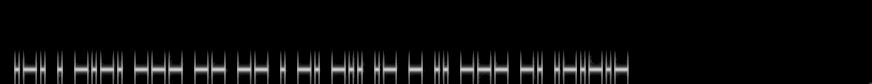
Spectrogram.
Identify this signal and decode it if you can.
Morse code, heard as a keyed tone, about 28 wpm, 700 Hz. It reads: RECOMMENDATION.
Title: Sentences from Top 1400 Words 28wpm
